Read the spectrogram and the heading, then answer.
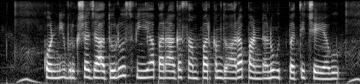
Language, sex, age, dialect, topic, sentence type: Telugu, female, 18-24, Central/Coastal, agriculture, statement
